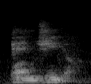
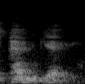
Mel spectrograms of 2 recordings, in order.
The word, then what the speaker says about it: Pangaea: supercontinent, Pangaea, which is more often than not mispronounced Pangea, but it's Pangaea because Gay is the earth, Mother Earth.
